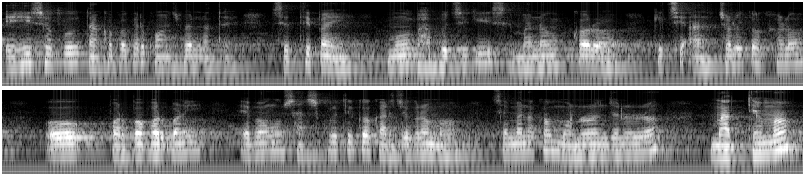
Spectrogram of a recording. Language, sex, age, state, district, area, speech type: Odia, male, 18-30, Odisha, Khordha, rural, spontaneous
